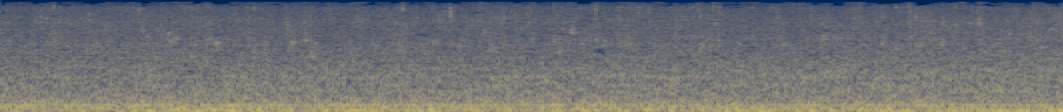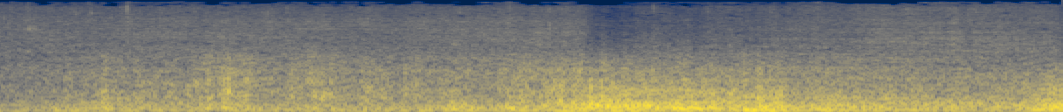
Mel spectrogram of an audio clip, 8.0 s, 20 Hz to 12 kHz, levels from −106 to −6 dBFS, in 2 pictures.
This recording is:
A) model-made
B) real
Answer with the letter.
B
